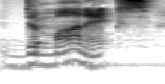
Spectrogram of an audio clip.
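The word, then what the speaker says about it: D'Monix: cochrane's father and he works for the company demonics D apostrophe m-o-n-i-k-s I think and of course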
